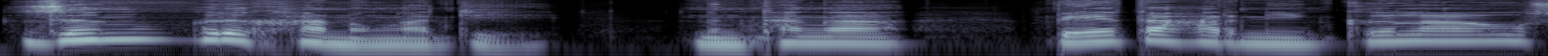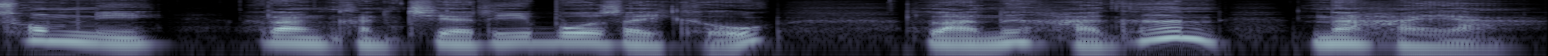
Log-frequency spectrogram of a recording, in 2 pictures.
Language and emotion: Bodo, fearful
